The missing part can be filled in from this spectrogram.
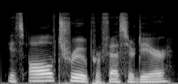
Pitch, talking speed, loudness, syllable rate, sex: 135 Hz, 170 wpm, -14 LUFS, 4.3 syllables/s, male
